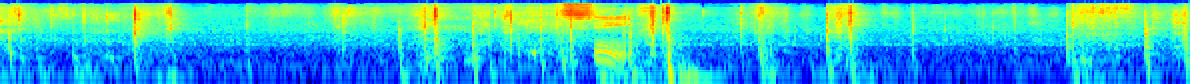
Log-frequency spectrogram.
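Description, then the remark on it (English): Sports trading cards are set down one after another in quick papery slaps and shuffles, a brisk irregular rhythm of soft clicks, while a voice speaks briefly over them. “I'll lay them all out for you.”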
